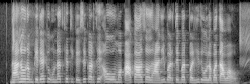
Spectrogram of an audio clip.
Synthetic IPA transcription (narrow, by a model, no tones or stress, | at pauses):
d̪ʱaːnʊɾəmkeɾijakiʊnːət̪̚kʰet̪ikɐɪsekɐɾt̪ʰeʔɔːomɐkakasɐːd̪ʱaːnibɐɾt̪ebɐɾpəɾɦid̪oːləbɐt̪aːʋaɦoː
